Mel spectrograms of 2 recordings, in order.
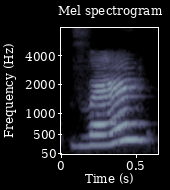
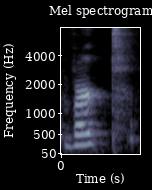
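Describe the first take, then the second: First: The word is said in a French way. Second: The word is said in an English way. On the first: "I'm going to say this wrong" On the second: "as I would say"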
